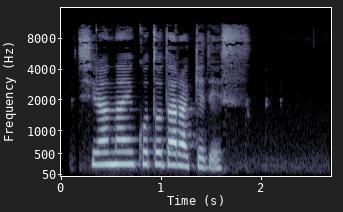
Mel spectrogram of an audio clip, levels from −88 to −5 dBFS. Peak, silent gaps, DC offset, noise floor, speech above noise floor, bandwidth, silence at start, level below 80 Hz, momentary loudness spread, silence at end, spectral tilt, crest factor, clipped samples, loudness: -10 dBFS; none; under 0.1%; -63 dBFS; 36 dB; 11.5 kHz; 0.15 s; -82 dBFS; 9 LU; 0.85 s; -2.5 dB/octave; 20 dB; under 0.1%; -27 LUFS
